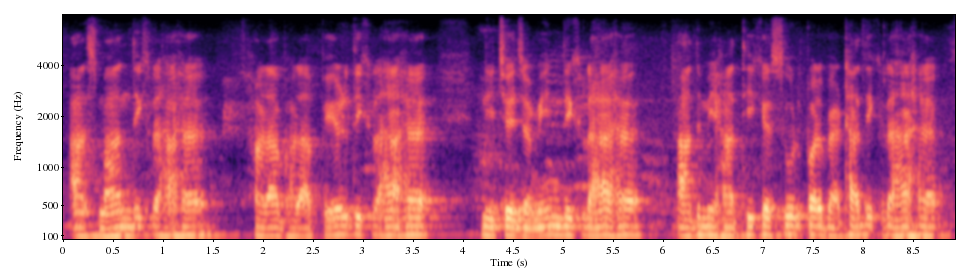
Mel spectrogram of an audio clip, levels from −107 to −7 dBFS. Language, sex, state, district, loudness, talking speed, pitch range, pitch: Hindi, male, Bihar, Patna, -18 LUFS, 160 wpm, 105-115 Hz, 110 Hz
